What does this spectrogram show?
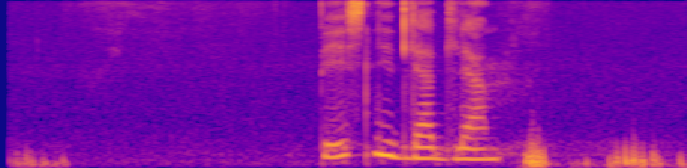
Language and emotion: Russian, neutral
